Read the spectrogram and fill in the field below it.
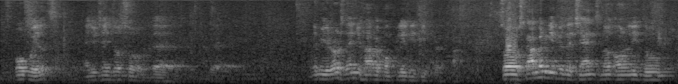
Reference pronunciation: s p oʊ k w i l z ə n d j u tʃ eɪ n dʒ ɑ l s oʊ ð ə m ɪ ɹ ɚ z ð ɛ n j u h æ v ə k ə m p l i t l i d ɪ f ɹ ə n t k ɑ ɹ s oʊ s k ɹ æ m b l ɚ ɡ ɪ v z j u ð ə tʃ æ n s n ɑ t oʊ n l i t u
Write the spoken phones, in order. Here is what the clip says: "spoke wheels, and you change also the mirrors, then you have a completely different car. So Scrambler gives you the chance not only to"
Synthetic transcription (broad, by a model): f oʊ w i l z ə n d j u tʃ eɪ n dʒ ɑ l s oʊ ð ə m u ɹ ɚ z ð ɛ n j u h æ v ə k ə m p l i t l i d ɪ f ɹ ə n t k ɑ s oʊ s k æ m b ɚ ɡ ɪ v j u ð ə tʃ æ n s n ɑ t oʊ n l i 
